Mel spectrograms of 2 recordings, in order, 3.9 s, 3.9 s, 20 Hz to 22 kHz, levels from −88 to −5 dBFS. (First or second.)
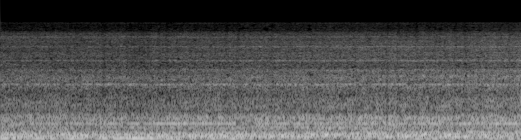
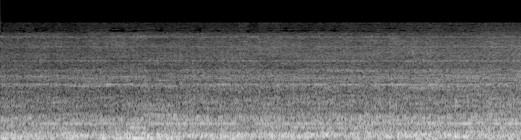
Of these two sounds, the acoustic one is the first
